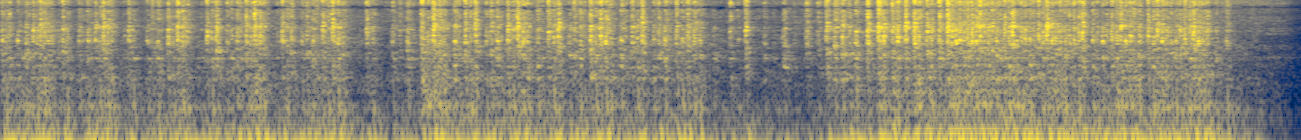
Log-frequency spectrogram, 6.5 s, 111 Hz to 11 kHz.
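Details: 1954 Buick Roadmaster, 322 nailhead V8, sat 10+ years, leaky carburettor: uneven cranking and sputtering that surges and fades without a steady idle. Hard starting; owner wonders if it is sucking fuel from the tank.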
